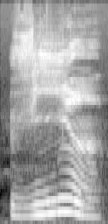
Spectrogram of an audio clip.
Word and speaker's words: viens: This ending INS is pronounced un. Je viens.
